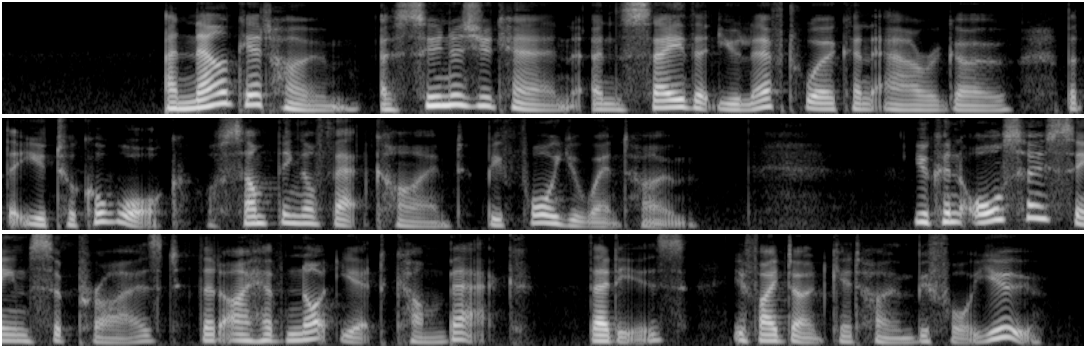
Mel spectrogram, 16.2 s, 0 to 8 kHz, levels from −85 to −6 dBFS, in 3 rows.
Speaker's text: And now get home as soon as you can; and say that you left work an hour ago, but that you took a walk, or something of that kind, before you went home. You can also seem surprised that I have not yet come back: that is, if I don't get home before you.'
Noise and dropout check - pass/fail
pass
